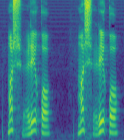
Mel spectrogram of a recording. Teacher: জিব্বার গোড়া থেকে উচ্চারণ হবে আর ধাক্কা হবে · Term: কলকলা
